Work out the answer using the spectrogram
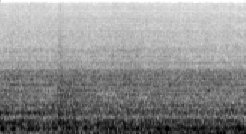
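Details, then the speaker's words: Newly installed gas pool/spa heater after gas line install: igniter heats, click, then steady low roar with even hum, no popping or flutter; burner lit cleanly, normal operation. "Right now, the igniter's heating up. It would have stopped if there was a problem, okay? And then you'll hear the rumble, you'll hear the click, and then the rumble."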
